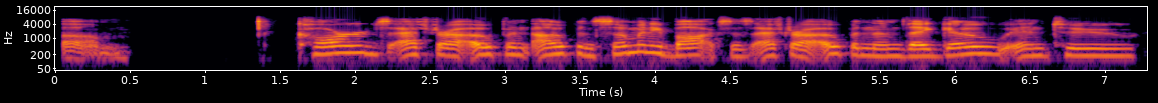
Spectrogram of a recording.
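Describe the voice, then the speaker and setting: This is a hobbyist host with a Southern Alabama accent who chats straight to viewers. The voice has a gravelly, fry-tinged texture. The talk rambles candidly with plenty of restarts, and the recording sounds a bit dull and lo-fi. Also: medium pitch, unhurried. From American South. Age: adult, collecting since the eighties. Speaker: sports card channel host. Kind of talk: casual Q&A to viewers.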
